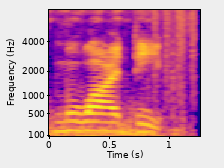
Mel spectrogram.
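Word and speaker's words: Muad'Dib: Pronounced Muad Deeb.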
